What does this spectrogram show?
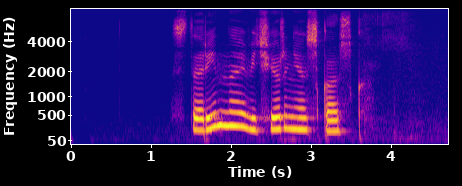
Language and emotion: Russian, neutral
